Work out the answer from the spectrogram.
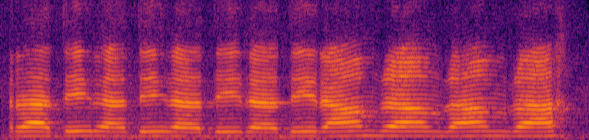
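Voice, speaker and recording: A high-pitched woman with an Awadhi accent and a hoarse voice greets her viewers one after another. She speaks slowly and stays on an even, level pitch as she teases them. Clear background noise and passing vehicles are heard behind her phone mic. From Gonda district, Uttar Pradesh, India. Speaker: folk singer hosting a live stream. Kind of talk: casual live-stream chat, reading out comments.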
